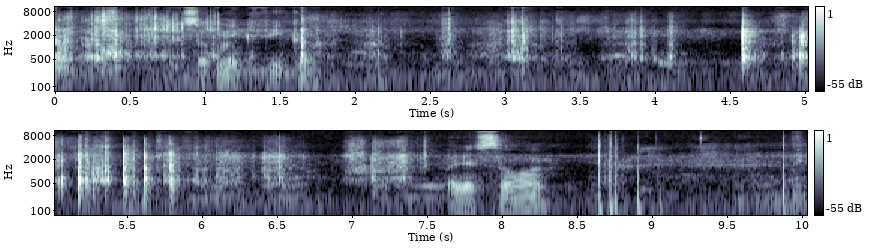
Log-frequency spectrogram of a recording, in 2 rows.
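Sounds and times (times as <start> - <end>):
plastic clicks and scrapes: 0.0 - 7.6.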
